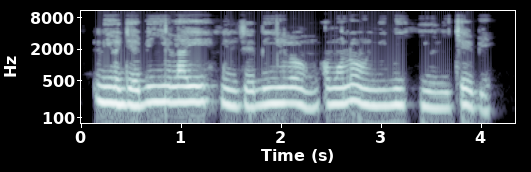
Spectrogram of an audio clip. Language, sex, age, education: Yoruba, female, 15-29, tertiary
